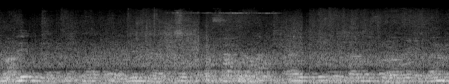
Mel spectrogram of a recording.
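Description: Indistinct chatter of several people, with a steady low rumble underneath.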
